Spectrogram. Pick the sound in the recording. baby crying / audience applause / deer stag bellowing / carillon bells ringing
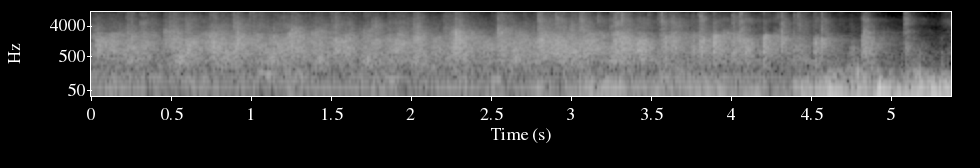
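audience applause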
